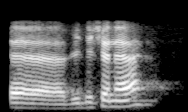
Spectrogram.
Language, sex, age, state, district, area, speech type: Bodo, male, 30-45, Assam, Chirang, rural, conversation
